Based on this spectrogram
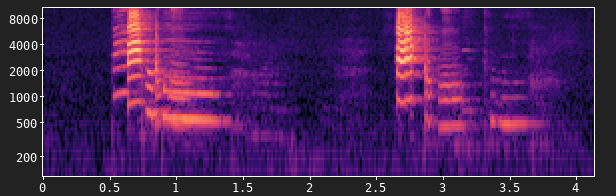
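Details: Loud Indian ringneck parrot calling indoors: two harsh, harmonic squawks about two seconds apart, each fading into a drawn-out, lower, voice-like tail.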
